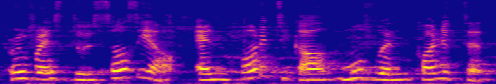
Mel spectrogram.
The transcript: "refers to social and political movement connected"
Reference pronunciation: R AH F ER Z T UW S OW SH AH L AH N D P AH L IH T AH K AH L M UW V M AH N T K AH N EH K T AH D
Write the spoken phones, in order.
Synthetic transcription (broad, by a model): R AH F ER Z T UW S OW S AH L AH N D P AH L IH T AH K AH L M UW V M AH N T K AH N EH K T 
